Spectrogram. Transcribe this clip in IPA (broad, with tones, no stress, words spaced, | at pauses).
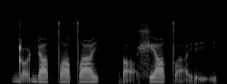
ɖɔ̰˥ɖɾʲə˩˧˩ tˤɛ˥˧tˤi˥ | ɽɑ̰˧˩˧xʲæ˥tˤḭ˧˩˧ ɾḭ˥˧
